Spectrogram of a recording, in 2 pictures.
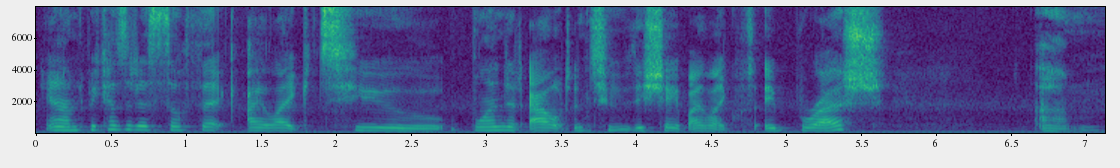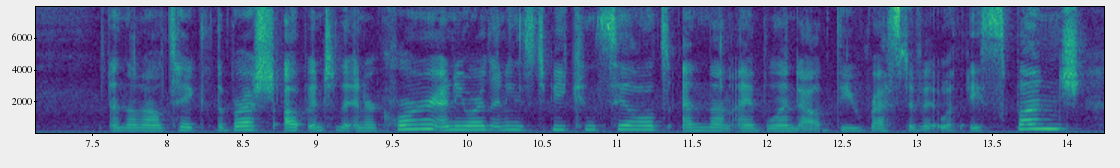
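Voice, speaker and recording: A woman's voice: medium pitch, lively intonation, moderate pace, a little mellow. A young woman with a stuffy cold, chatting through a makeup tutorial voice-over with many "um" fillers. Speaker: beauty vlogger.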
